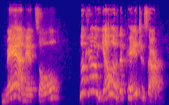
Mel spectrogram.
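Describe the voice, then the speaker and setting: A woman reading the part of an eager, excitable, slangy boy in a children's storybook. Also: high-pitched, slow, full character voice. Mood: excited. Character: eager, enthusiastic boy on a game team. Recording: roomy, echoey sound.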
